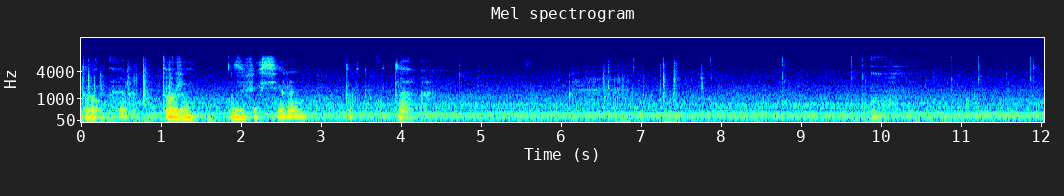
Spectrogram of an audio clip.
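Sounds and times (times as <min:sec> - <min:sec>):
steady low hum: 0:00.0 - 0:12.0
computer mouse clicks: 0:06.4 - 0:08.0, 0:09.6 - 0:10.0.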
